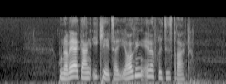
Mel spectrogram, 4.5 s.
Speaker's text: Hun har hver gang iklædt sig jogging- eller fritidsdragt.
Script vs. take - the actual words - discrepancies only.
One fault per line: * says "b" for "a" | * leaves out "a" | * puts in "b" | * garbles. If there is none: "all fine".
all fine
